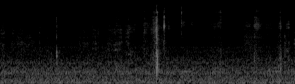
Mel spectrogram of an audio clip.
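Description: Scissors snipping through paper while trimming a shape for a geometric collage, a single short cut standing out faintly against a low steady room background.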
